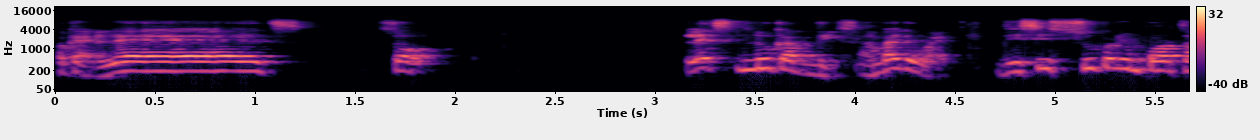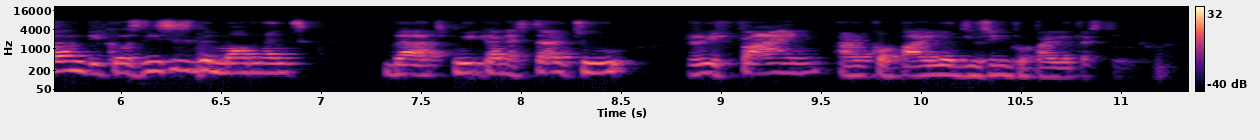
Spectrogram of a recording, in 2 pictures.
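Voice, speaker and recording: This bootcamp instructor, a man with an Argentine Spanish accent and a slightly high voice for a man, talks at a normal speed through a live software demo. As he clicks along he reasons out loud and restarts words, with a roomy echo surrounding the sound.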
